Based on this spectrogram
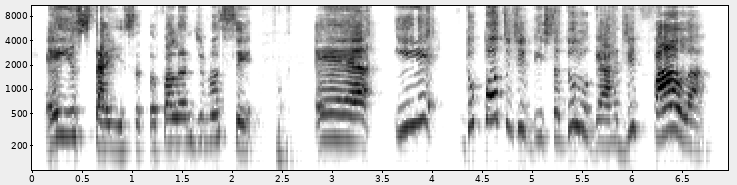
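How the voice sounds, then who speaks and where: Using a raised, projected voice with a bright, sharp tone, a woman speaks at a very slow pace with very wide pitch swings. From Rio de Janeiro, Brazil. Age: 60s. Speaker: occupational therapy professor. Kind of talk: live interview. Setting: Instagram live video.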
